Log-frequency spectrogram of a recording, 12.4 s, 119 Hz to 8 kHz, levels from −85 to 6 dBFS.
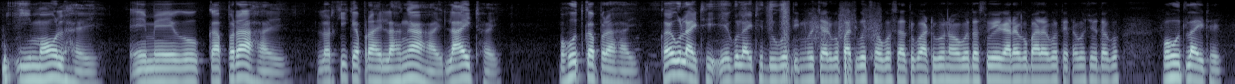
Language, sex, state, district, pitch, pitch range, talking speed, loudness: Bajjika, male, Bihar, Vaishali, 140 Hz, 130-150 Hz, 245 wpm, -19 LUFS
